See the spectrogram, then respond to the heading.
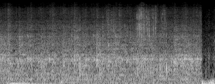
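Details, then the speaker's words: Another car, not the Focus, on a cold start, visibly leaking fuel; just after start-up the idle is lumpy and uneven with irregular low thumps, the engine running rough. "Oh, she started. She sounds rough though. She sounds rough."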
